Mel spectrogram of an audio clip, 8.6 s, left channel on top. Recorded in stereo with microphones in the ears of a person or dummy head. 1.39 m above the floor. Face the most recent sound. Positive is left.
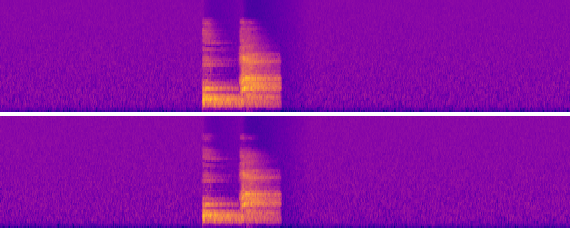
turn(degrees=25)  # may be behind; listen again after turning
